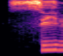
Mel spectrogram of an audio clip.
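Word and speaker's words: scene: जाएगा हो जाएगा सेंट इसी तरह सीन में देखिए ए के बाद सी है और सी के बाद ई है सी क्या हो जाएगा य पर साइलेंट हो जाएगा सीजर एस के बाद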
